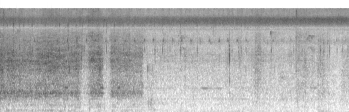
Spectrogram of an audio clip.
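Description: Tropical jungle insects droning, a steady high-pitched chorus, with faint ticking in the second half. A louder rustling hiss covers the first three seconds and then stops.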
